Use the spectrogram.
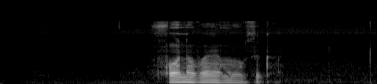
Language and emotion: Russian, neutral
